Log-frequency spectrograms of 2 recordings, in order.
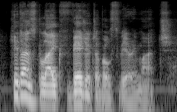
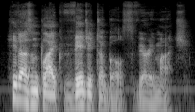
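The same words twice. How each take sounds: The two takes are said the same way.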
